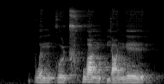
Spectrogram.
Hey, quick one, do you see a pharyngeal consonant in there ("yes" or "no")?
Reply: no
